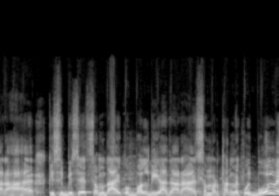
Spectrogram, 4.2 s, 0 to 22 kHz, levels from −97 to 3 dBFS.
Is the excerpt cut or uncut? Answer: uncut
